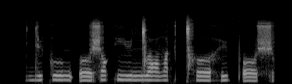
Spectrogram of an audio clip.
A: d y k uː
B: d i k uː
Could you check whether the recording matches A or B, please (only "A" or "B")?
A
